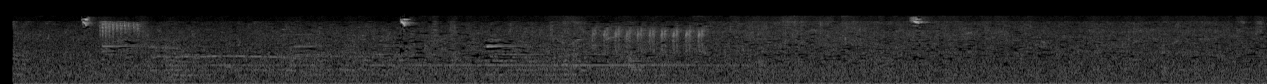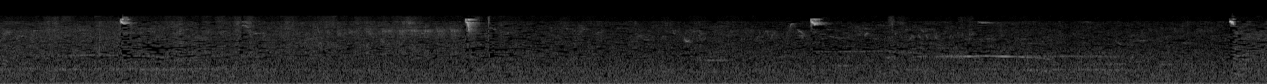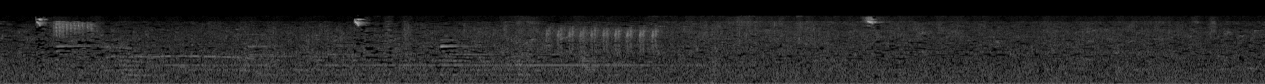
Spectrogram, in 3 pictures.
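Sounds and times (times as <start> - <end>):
background hiss: 0.2 - 37.9
buzzy bird trill: 25.7 - 32.1.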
